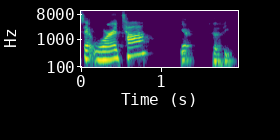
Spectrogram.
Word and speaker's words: Waratah: flower behind you which is that which you pronounce that Waratah yep perfect pronunciation and it's actually the the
